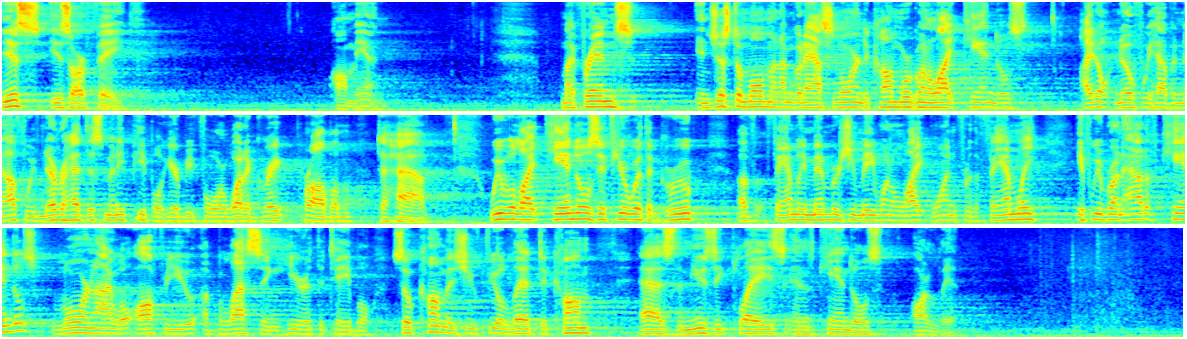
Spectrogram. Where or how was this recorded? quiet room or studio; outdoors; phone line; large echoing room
large echoing room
